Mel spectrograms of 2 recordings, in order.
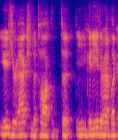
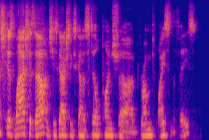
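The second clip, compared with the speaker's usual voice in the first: ordinary talk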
